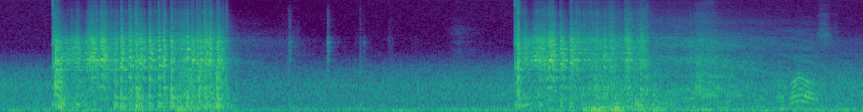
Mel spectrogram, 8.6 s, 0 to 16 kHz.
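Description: A 1973 Chevrolet Camaro is cold-started twice, each time a loud grinding starter crank of a second or two, with the engine sputtering briefly before settling toward a rough idle. A voice is heard in the quieter stretches.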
